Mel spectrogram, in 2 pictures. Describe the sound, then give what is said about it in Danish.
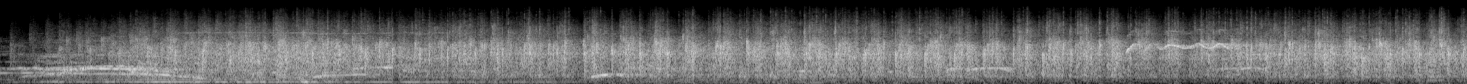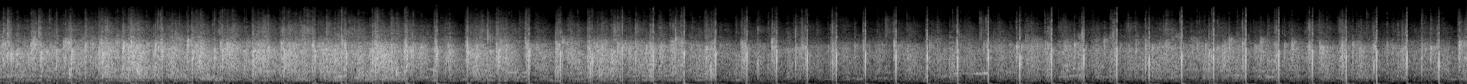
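Sustained closing applause from politicians and others present after a band's performance, a dense, steady clatter of many hands clapping for about thirty seconds, with faint voices and a low tone audible at the very start. “Prøv at lytte på det afsluttende lange bifald.”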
